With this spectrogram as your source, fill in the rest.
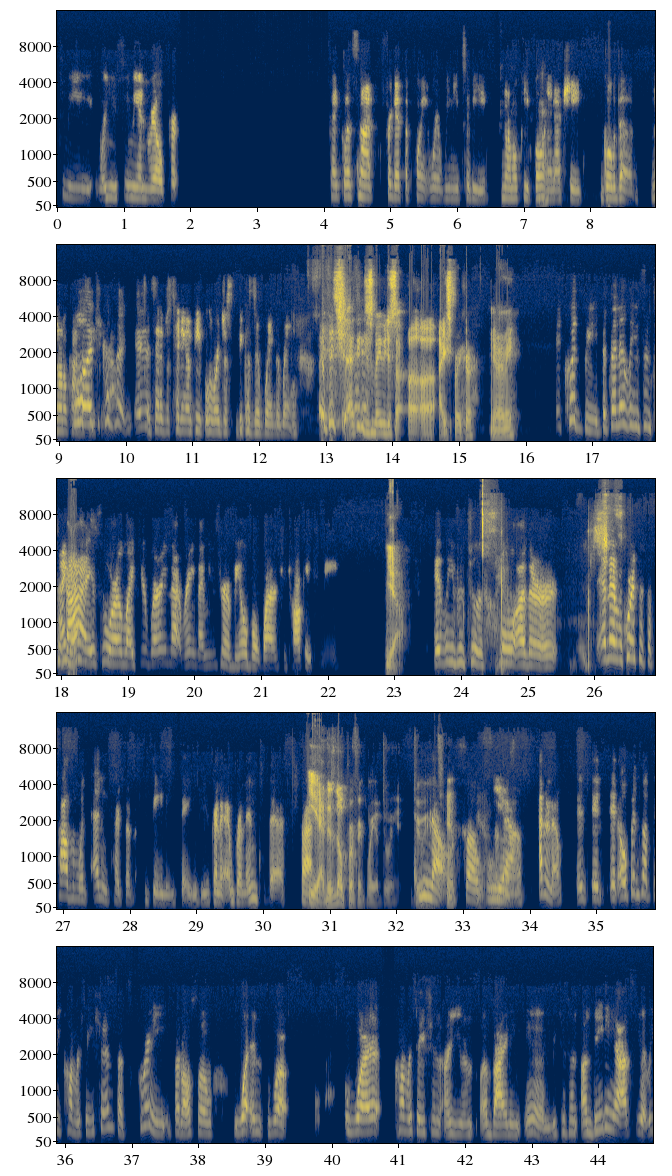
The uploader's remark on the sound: Especially with the audio problems and all.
